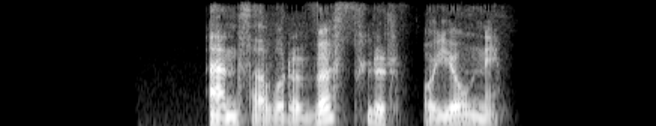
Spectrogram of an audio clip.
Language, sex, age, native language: Icelandic, male, 20-29, Icelandic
